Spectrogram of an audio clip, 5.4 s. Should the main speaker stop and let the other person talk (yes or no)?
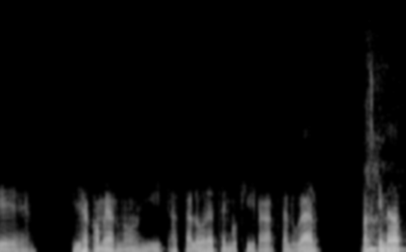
no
